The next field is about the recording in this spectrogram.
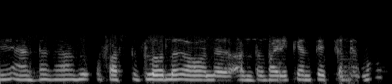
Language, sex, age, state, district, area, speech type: Telugu, female, 60+, Telangana, Hyderabad, urban, conversation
